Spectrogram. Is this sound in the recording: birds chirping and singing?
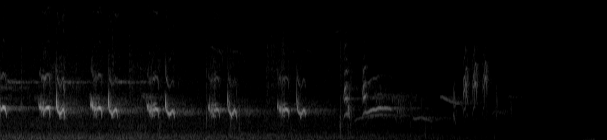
yes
